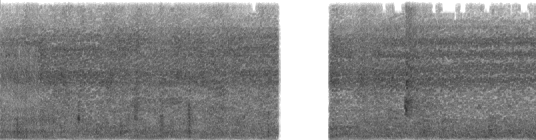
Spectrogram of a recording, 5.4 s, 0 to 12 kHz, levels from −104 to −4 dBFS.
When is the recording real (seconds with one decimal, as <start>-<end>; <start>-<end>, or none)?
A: 0.5-1.0; 2.4-3.3; 3.8-5.4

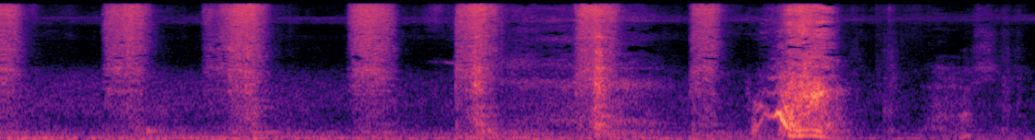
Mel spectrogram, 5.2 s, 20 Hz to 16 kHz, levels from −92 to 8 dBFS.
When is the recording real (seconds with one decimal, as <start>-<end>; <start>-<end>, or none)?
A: 0.0-5.2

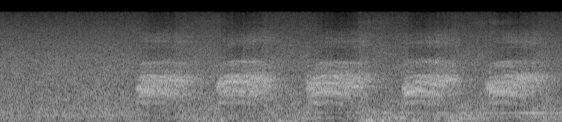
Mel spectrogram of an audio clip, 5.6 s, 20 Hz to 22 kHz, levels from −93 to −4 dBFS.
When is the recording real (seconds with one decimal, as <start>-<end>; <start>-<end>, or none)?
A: 0.0-5.6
